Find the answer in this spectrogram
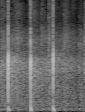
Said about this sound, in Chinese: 我们再次给每一个服侍神的人，给他们大大掌声好吗？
